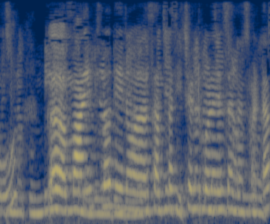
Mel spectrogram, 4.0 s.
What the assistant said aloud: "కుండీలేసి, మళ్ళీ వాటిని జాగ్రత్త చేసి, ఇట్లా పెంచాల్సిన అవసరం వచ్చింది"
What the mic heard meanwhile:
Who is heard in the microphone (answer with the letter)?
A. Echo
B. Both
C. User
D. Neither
B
